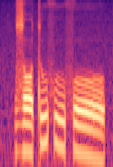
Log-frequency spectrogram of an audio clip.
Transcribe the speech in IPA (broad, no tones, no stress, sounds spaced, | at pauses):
z ɔ t u f uː f oː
